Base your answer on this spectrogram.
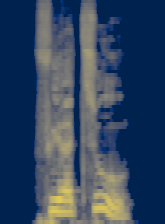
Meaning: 1. singular imperative of zuführen 2. first-person singular present of zuführen
- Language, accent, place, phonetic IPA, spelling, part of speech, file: German, Germany, Berlin, [ˌfyːɐ̯ ˈt͡suː], führ zu, verb, De-führ zu.ogg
